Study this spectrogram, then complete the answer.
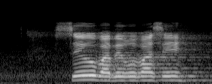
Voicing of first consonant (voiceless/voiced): voiceless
